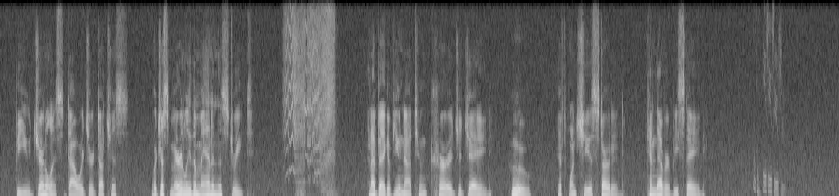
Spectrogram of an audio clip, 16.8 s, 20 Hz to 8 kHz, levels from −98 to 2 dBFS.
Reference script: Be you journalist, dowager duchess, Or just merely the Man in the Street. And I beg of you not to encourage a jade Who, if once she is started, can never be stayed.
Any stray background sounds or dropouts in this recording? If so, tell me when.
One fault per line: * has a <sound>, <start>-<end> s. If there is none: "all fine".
* has a squeak, 5.6-6.8 s
* has a chirp, 15.1-15.8 s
